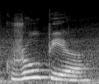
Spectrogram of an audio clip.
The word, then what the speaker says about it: croupier: Croupier, croupier, ngồi, người, người cứ ngồi ở sòng bạc á, người hồ lì, người hồ lì ở sòng bạc á.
